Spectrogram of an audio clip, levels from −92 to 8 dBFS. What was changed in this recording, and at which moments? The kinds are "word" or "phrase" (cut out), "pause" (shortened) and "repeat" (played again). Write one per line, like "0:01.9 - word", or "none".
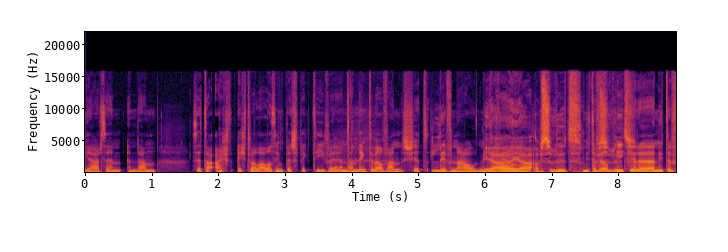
none

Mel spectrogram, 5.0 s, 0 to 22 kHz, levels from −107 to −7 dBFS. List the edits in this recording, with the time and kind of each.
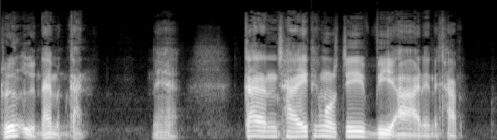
none

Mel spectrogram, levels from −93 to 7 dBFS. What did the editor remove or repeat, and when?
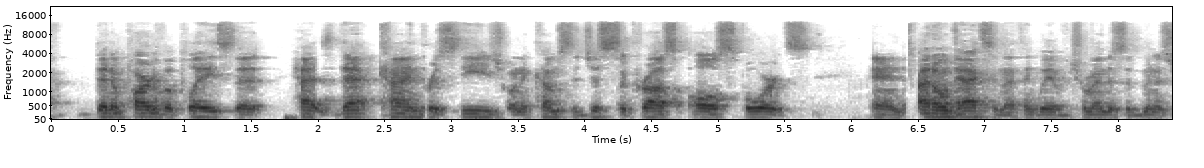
0:01.7 - pause
0:02.8 - word
0:04.2 - word
0:06.4 - word
0:06.8 - phrase

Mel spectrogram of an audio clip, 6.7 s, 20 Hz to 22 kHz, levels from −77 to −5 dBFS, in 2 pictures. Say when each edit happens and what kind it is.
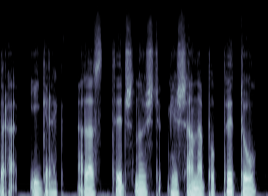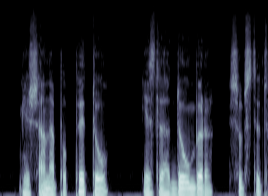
0:03.5 - repeat

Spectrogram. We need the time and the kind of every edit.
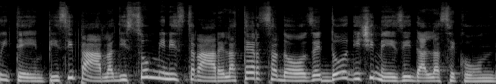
0:03.2 - word

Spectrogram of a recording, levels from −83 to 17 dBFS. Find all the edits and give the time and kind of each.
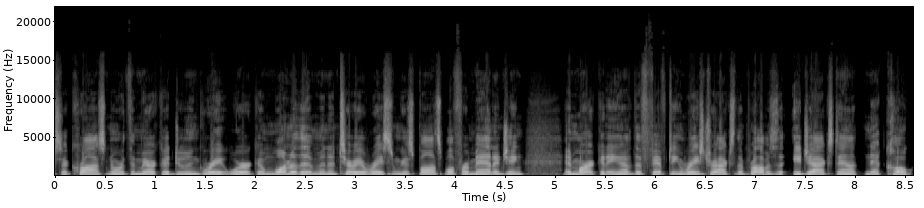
none

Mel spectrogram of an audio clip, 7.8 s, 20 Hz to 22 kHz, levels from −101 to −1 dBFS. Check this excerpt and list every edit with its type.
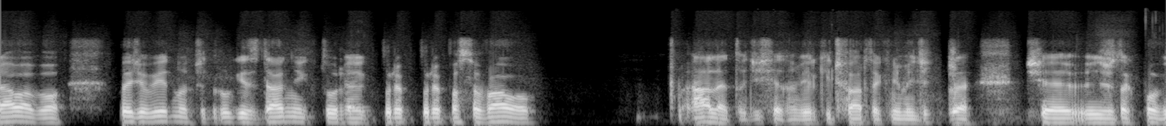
0:02.7 - repeat
0:06.3 - pause

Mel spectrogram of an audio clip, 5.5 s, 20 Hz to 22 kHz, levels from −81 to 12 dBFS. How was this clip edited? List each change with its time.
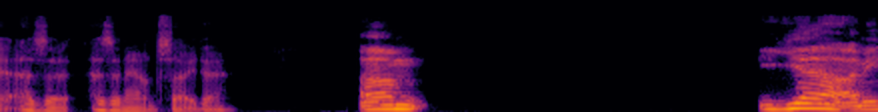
none

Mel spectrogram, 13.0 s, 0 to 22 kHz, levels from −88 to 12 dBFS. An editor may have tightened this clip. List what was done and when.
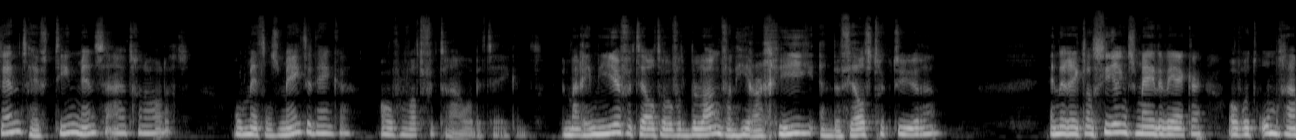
0:05.5 - pause

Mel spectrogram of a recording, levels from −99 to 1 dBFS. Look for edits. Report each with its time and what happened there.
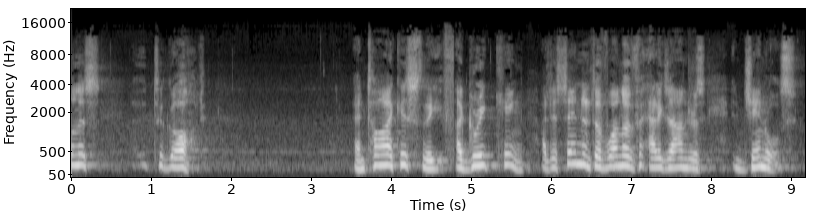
0:04.8 - word

